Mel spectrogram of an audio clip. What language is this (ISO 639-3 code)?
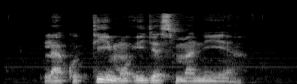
epo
